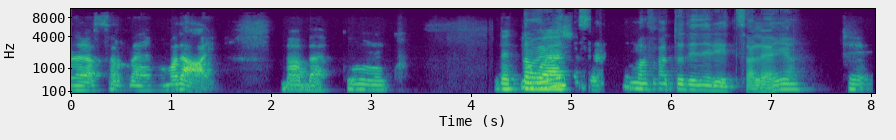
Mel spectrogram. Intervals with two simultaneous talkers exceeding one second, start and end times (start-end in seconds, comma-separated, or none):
none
